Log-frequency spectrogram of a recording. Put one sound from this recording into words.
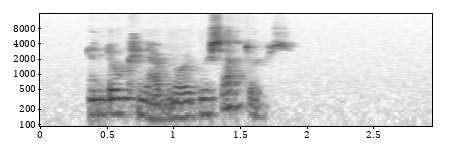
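A middle-aged woman speaks calmly through a microphone on an online call.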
